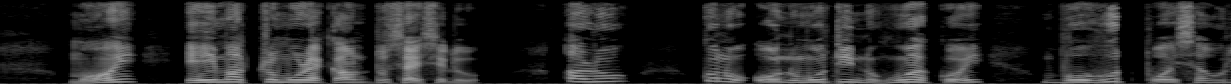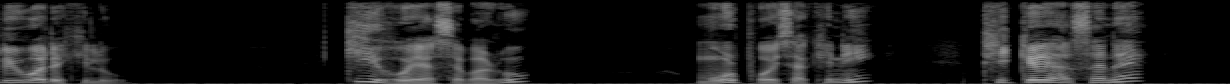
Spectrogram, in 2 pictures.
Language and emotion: Assamese, fearful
